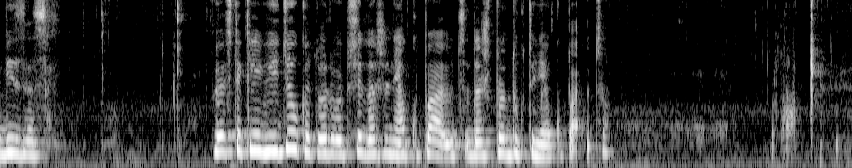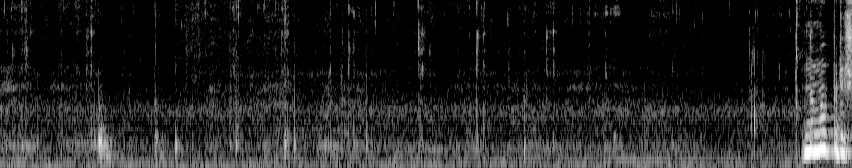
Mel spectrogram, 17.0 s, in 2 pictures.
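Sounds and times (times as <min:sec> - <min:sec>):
person chewing food: 0:00.8 - 0:02.1, 0:06.2 - 0:16.6.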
